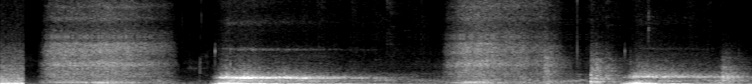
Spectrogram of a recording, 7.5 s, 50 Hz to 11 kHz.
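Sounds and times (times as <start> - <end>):
slow even breathing during yoga exercise: 0.3 - 7.5.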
